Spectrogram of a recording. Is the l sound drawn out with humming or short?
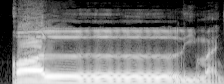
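drawn out. The l is drawn out with a nasal hum. The speaker calls it wrong. "jangan dibaca kol lima"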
